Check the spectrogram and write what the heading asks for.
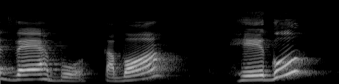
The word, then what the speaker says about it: rego: ser diferente vamos lá vamos perceber assim ó Rego Rego né é um substantivo ó e Rego ó eu régua as plantas então aqui ó é verbo tá bom Rego e régua aí ó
